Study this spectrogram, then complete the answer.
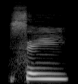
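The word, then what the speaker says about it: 四: The only difference in this case is that four is pronounced with a mid-level tone.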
